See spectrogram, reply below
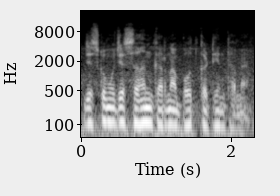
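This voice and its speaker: Grieving middle-aged man, halting speech. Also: fairly low pitch, fairly even intonation, darkish tone, a little hiss or hum. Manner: halting, grief-stricken, repetitive. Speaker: grieving father of victim. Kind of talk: emotional TV interview.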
